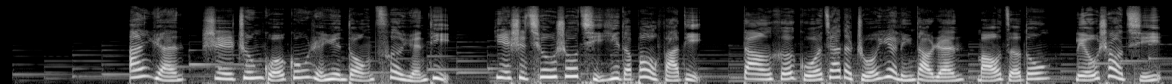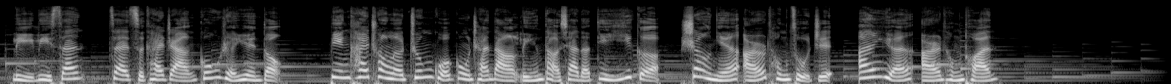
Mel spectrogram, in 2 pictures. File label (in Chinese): 景区讲解; 一景区讲解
